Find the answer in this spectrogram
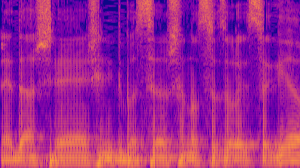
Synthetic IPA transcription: jad̪aʃeʃenit̪baseʁʃeanosezelojesaɡe

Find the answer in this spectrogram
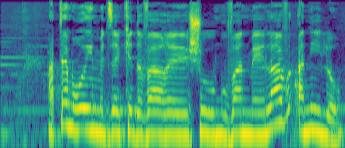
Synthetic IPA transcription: ate̞mʁo̞ime̞tze̞ked̪avaʁʃeumuvanmeːlavanilo̞

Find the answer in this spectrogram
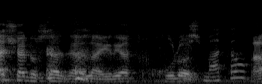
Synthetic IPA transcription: aʃanoseazealaiɾiat̪ | χulot̪a

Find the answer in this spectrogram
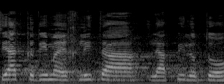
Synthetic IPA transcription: siat̪kadimaeχlitaleapiloto

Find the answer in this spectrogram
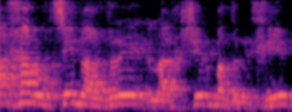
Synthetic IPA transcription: aχaɾut͡sʰilad̪ɾilaχʃiɾmad̪ɾiχi

